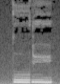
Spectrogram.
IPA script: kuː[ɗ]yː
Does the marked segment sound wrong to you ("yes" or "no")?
no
